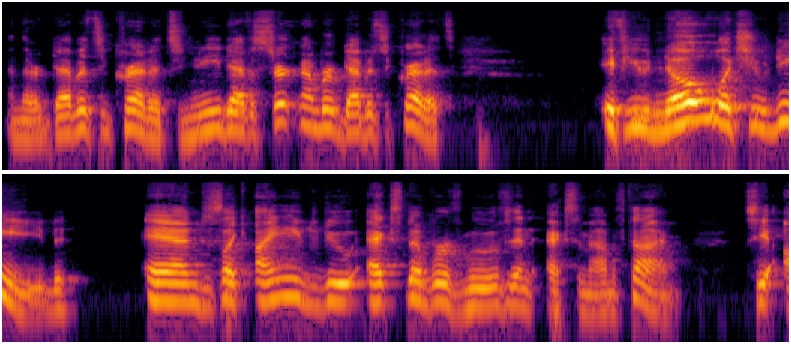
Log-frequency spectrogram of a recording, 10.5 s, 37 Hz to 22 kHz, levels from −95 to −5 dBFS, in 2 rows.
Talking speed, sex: 235 wpm, male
